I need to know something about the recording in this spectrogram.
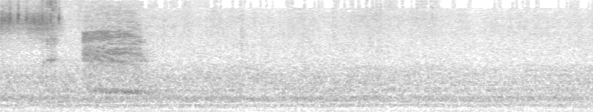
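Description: A steady, droning buzz like a swarm of bees heard from a distance, continuous and fairly faint throughout, with a brief higher hiss near the start and no talking.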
